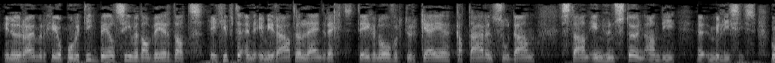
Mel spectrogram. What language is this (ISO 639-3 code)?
nld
